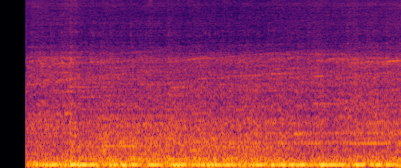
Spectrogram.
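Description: Music with a deep, steady rumbling drone, starting abruptly and loud, played over a hall's sound system.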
